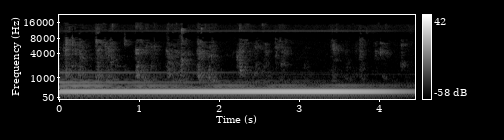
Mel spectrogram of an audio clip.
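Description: Acoustic guitar's last note left ringing as one steady tone that dies away near the end, with a few faint clicks of fingers on the strings.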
